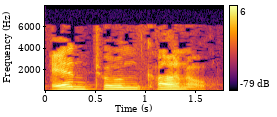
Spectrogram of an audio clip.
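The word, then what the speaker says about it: Entunkano (ἐντυγχάνω): E-N-T-U, two gammas together. The first one's the transliterator is N, then C-H-A-N, long O. Entunkano.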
